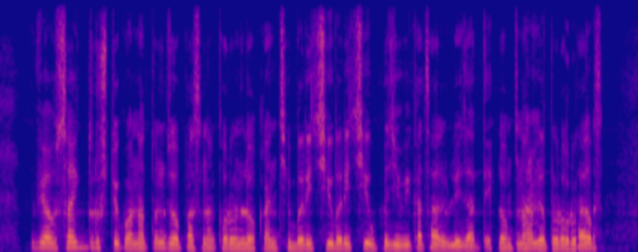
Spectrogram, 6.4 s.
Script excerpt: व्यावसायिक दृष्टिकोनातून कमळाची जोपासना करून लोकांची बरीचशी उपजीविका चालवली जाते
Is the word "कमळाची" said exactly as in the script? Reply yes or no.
no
